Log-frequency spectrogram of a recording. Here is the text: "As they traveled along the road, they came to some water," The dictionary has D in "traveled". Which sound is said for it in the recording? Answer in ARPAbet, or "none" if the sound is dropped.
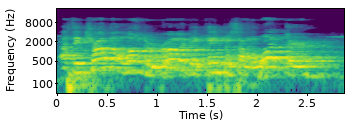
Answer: none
